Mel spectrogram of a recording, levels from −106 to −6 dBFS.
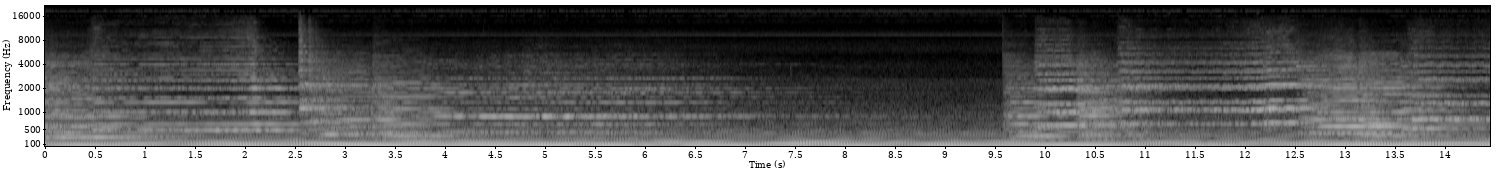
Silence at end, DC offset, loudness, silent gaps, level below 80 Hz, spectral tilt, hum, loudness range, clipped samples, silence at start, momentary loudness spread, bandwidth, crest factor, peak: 0 s; under 0.1%; -42 LUFS; none; -42 dBFS; -7 dB/octave; none; 4 LU; under 0.1%; 0 s; 6 LU; 10.5 kHz; 14 dB; -26 dBFS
